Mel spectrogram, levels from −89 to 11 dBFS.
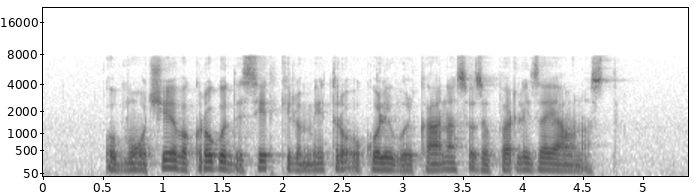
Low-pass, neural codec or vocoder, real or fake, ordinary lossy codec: none; none; real; none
